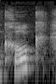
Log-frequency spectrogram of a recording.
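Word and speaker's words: Koch: the dinner by Herman coch I did look up how to pronounce his last name it's said like the drink Coke so this book takes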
